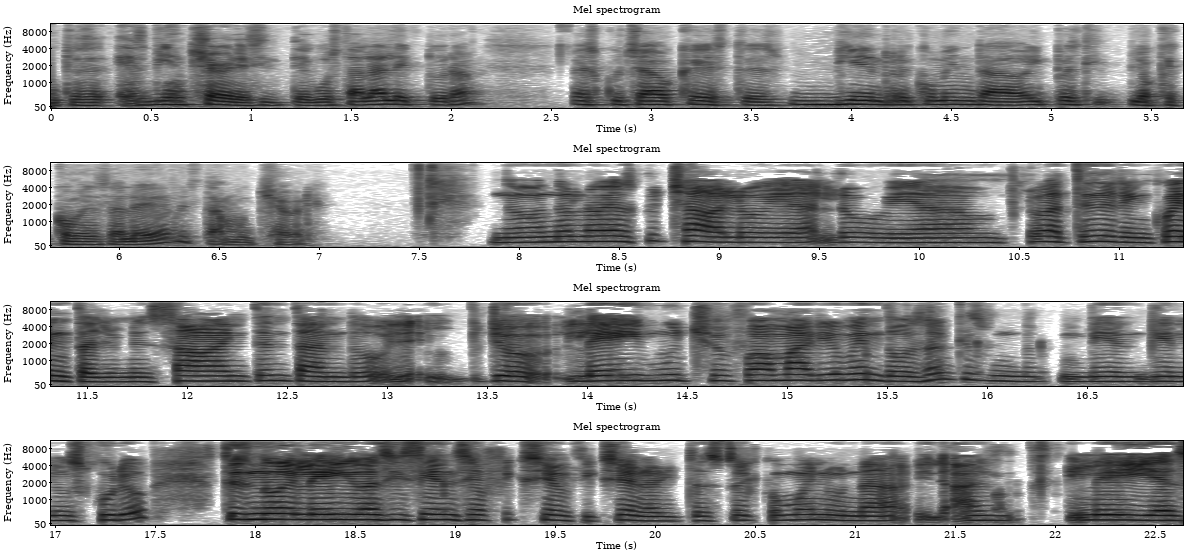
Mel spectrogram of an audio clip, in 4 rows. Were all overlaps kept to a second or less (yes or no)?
yes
